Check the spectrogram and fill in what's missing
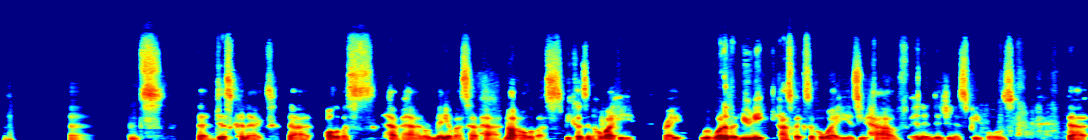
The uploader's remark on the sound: Just as the Covid-19 “shelter-in-place” lockdown began in Hawaiʻi. What we planned to do in person suddenly had to be done via Zoom. The resulting audio is pretty sketch.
